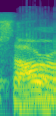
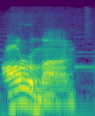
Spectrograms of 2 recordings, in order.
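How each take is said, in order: First: The name is said with an initial S sound. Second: The name is said without an initial S sound. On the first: The speaker calls it right. "instead of Saruman" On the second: The speaker calls it wrong. "They didn't even pronounce the S"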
